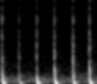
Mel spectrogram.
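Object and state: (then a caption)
Hollow-sounding baked bread loaf. A freshly baked focaccia-style white bread loaf, just taken from the oven, is tapped six times on its bottom, giving short, dull, low thuds with almost no ring. The hollow sound shows the bread is cooked through.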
